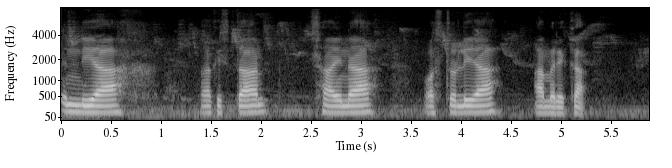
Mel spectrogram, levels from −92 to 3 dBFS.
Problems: constant background noise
